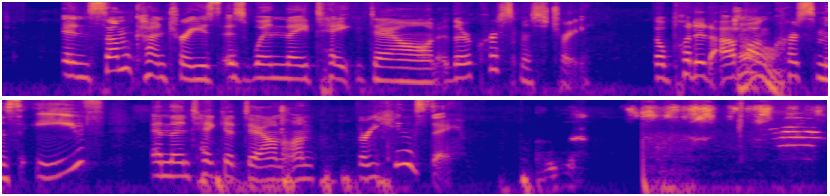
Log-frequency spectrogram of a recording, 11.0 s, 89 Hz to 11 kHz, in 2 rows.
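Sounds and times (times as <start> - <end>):
steady hiss: 0.0 - 11.0
speech: 0.4 - 11.0
murmuring voices: 4.8 - 5.3, 6.7 - 11.0
cat meowing: 10.6 - 11.0.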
